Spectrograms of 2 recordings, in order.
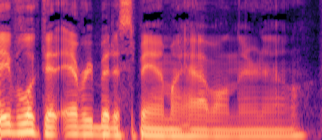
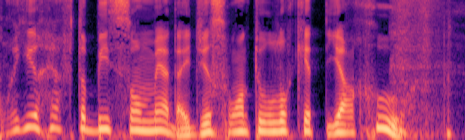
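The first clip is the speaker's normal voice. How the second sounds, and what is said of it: Put-on Russian accent. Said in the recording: “I had my Russian accent down really good before”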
